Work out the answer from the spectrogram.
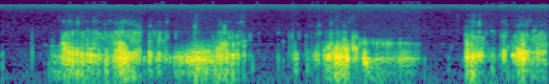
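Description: Gurgling, rumbling bursts separated by short pauses; ordinary gut sounds of a dog.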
